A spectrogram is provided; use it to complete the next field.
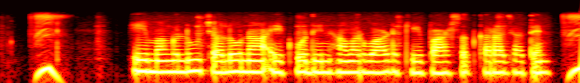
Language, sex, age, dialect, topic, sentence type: Chhattisgarhi, female, 31-35, Eastern, banking, statement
